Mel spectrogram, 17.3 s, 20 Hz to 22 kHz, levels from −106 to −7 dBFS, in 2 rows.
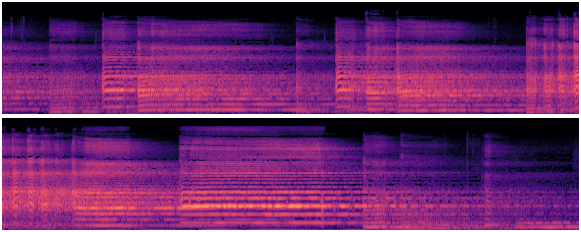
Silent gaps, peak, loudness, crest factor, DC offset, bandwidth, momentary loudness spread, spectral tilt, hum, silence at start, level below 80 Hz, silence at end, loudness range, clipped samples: none; -22 dBFS; -38 LUFS; 18 dB; under 0.1%; 16 kHz; 20 LU; -2 dB/octave; none; 0 s; -80 dBFS; 0 s; 9 LU; under 0.1%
